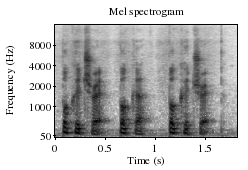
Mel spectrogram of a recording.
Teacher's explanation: Small stress on book, big stress on trip, and we got a linking there.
